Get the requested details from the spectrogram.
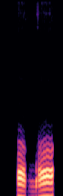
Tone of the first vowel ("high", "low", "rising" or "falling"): low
